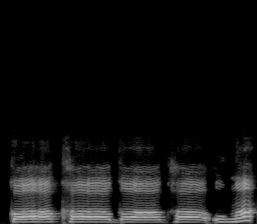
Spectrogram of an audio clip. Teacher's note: গাটারাল consonants, যেগুলো গলার পেছন থেকে আওয়াজগুলো বেরোয়, ক, খ, গ, ঘ, উঙ।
